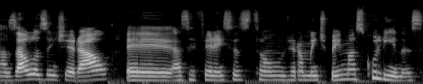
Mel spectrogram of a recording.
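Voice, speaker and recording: In an unremarkable speaking voice, a woman talks at a medium pitch and moderate pace with fairly even intonation. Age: 20s. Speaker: lawyer, podcast guest. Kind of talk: casual chat.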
